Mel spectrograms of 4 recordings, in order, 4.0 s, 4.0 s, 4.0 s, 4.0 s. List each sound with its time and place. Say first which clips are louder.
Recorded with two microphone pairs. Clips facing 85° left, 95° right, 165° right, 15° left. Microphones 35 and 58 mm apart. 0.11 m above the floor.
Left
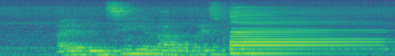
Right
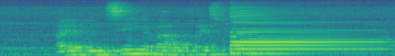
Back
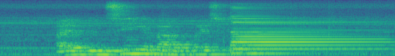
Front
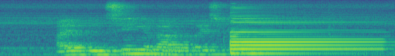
0.6 s a man speaking: even, front 1 dB; 145° right, 1.5 m
2.3 s a guitar: even, front 6 dB; 25° left, 0.5 m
